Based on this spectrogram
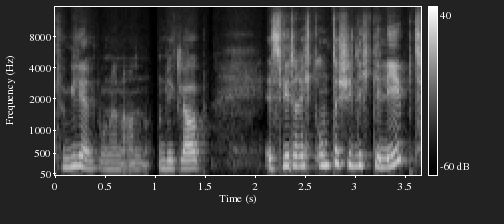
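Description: This woman's fairly high pitch rides on lively intonation at a moderate pace. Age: 30s. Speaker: social worker. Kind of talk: interview.

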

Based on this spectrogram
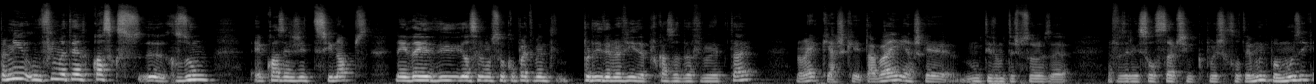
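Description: In a very clean recording with a silent background, a high-pitched man with a dark, mellow tone speaks at a very fast pace with lively intonation. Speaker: film podcast co-host. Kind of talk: casual chat.

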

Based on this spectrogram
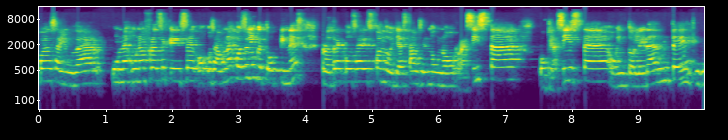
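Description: Amid noticeable background noise, a woman talks at a moderate pace in a high pitch with ordinary pitch variation. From Mexico, Tijuana. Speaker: podcast co-host. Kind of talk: casual chat. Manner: halting, repeats words.

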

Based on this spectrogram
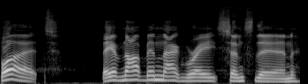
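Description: Recorded very cleanly against a silent background, a man with a fairly high voice speaks fairly slowly in a dry, close sound with no echo. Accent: Texan. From Texas, Dallas. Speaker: children's pastor. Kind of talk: sermon.

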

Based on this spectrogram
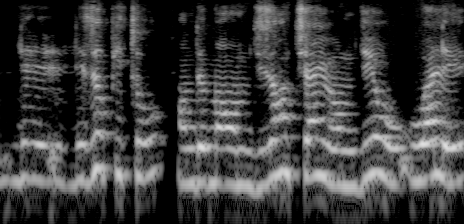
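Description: This is a woman speaking. Her pitch is high. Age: 60s. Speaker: Covid survivor. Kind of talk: testimony. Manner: halting.

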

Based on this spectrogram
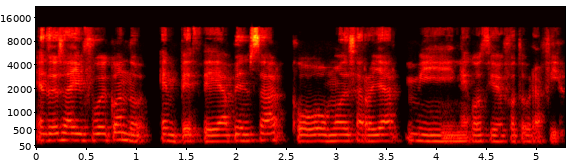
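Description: A woman talks at a moderate pace with hardly any pauses, her fairly low voice dark and mellow in tone. Her intonation is monotone and flat, and her loudness stays very even. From Murcia, Spain (Lorca). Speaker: family photographer. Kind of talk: casual chat.

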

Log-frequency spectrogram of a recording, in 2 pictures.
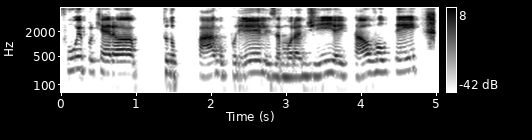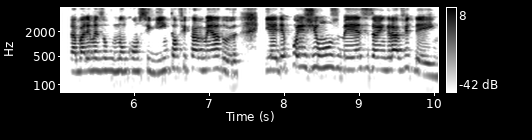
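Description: At a moderate pace, a woman talks in a bright, sharp tone with ordinary pitch variation. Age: 20s. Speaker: podcast guest, young mother. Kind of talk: casual chat.

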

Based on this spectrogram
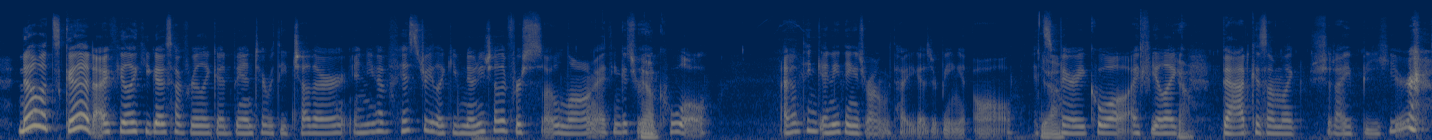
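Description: Here a woman talks at a fairly quick pace. Her pitch is fairly high, with ordinary pitch variation. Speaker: podcast co-host. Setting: home podcast recording. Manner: soft-spoken.

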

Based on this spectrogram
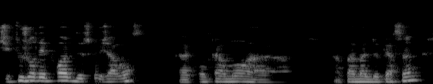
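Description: Medium-pitched man at a moderate pace with ordinary pitch variation. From Normandy, France. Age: 50s. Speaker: football coach. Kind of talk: interview. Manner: halting.

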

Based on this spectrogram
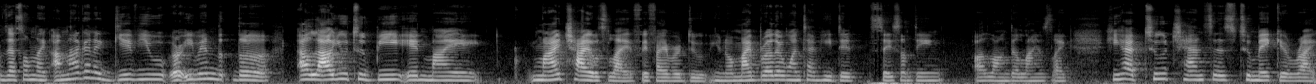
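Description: A woman in a plain, everyday voice at a moderate pace. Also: medium pitch for a woman, ordinary pitch variation. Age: 20s. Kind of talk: casual chat.

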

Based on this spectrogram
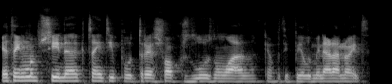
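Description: A man talks at a very fast pace. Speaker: podcast host. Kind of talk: casual chat. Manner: animated.

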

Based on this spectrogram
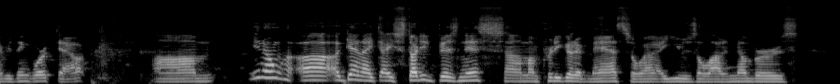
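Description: In an ordinary speaking voice, a man with an American accent talks at a moderate pace and a fairly high pitch. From New York, Long Island. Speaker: podcast guest. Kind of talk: casual chat.

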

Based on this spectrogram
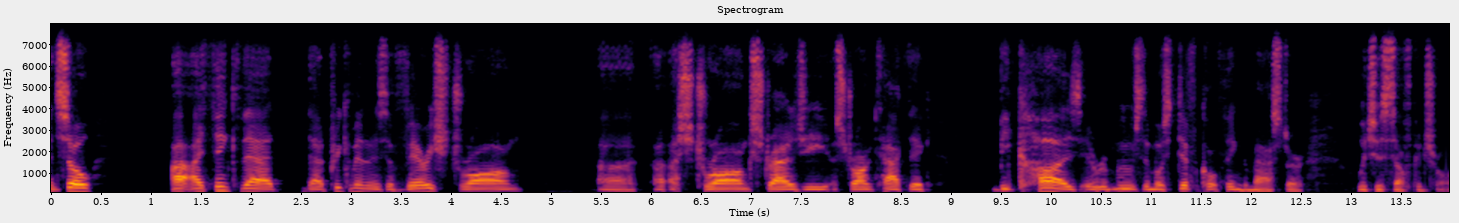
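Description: An unremarkable speaking voice: a man at medium pitch, fairly slow pace and ordinary pitch variation. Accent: American. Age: 30s. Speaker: nonprofit founder. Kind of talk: interview.

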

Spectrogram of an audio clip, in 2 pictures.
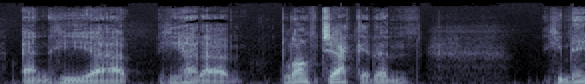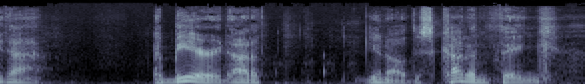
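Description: Speaking at a fairly slow pace with long, frequent pauses, a man with a Finnish accent has a dark, mellow tone. His pitch is fairly low, with ordinary variation. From Espoo, Finland. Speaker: podcast co-host. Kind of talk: casual chat.

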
